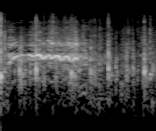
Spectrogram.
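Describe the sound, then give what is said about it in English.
Horses let off a ferry onto Mackinac Island whinny and clip-clop: a high, wavering neigh lasting about a second rides over a busy clatter of hooves, which keeps going after the call fades. “When they reach the island and are let off the ferry, the horses are restless. They're ready to go.”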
